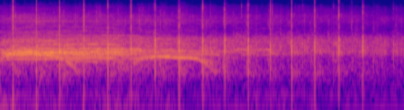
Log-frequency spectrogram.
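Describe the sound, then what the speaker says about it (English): A commencement audience at a college graduation ceremony breaks into a loud, dense round of applause that thins out into scattered individual claps toward the end, with a few voices cheering amid it. "Let's give them a round of applause."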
